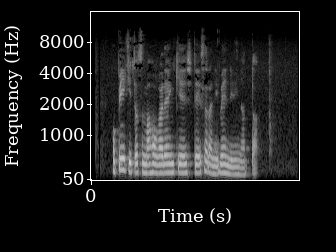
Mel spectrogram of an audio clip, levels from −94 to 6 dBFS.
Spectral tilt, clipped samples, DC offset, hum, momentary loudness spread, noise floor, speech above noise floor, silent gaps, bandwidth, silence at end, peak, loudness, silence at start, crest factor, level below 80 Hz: -6 dB/octave; under 0.1%; under 0.1%; none; 10 LU; -63 dBFS; 39 dB; none; 10.5 kHz; 0.55 s; -10 dBFS; -25 LUFS; 0.45 s; 16 dB; -80 dBFS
